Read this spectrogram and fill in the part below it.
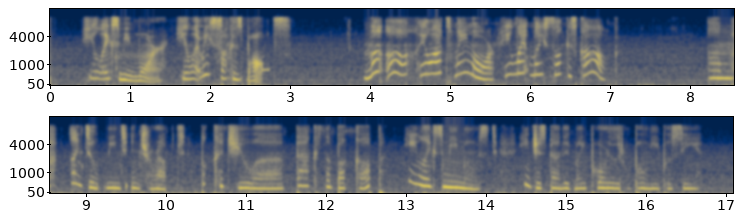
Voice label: arguing; CMC ⁄ Fluttershy arguing; Apple Bloom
